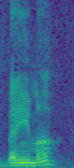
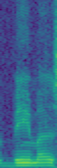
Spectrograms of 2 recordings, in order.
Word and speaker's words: bema: So the word behind seat there is bema. Or bema, some pronounce it.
